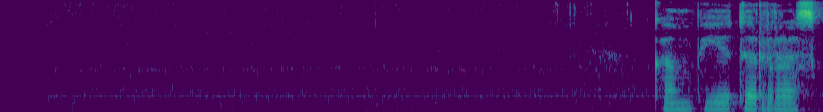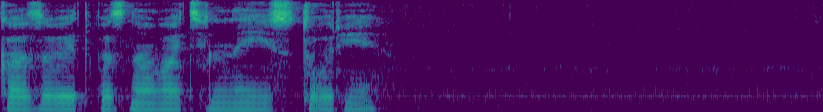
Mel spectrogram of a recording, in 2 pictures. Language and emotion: Russian, neutral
